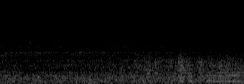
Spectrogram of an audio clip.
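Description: A thunderstorm with steady rain and a low, continuous rumble of rolling thunder that swells slightly toward the end, as lightning flashes again and again across the sky, with no voices.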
